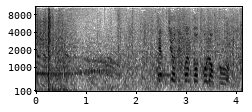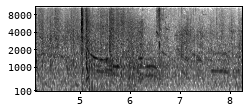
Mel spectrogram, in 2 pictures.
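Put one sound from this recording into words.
Laser blasters fire in quick bursts of high, falling zaps.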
